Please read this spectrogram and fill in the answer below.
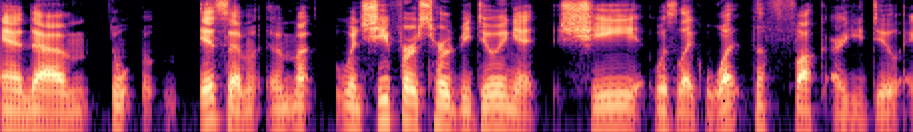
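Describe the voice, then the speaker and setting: The speech comes at a very slow pace with hardly any pauses, in an American accent. Pitch variation is ordinary. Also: man, fairly low pitch for a man. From US South, Georgia. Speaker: FPV drone YouTuber, livestream host. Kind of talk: casual chat.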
